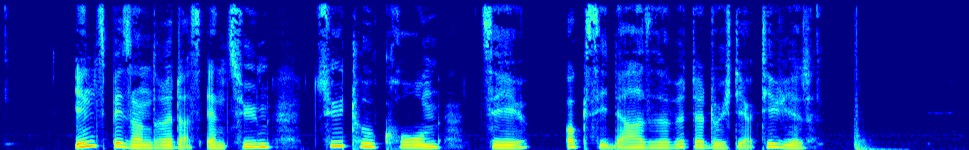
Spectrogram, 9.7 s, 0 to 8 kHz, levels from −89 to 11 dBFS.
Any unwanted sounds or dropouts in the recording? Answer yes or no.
yes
